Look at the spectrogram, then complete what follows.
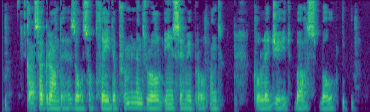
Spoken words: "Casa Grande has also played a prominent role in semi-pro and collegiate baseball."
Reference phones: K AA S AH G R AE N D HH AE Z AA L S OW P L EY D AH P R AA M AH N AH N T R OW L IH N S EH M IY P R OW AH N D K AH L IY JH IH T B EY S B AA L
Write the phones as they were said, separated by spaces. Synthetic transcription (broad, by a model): K AA S AH G R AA N D HH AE Z AA L S OW P L EY D AH P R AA M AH N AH N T R OW L IH N S EH M IY B R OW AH N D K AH L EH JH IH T B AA S B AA L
